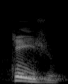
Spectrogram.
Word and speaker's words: queijo: X um só som queijo queijo não pronuncio esse U um só som eu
